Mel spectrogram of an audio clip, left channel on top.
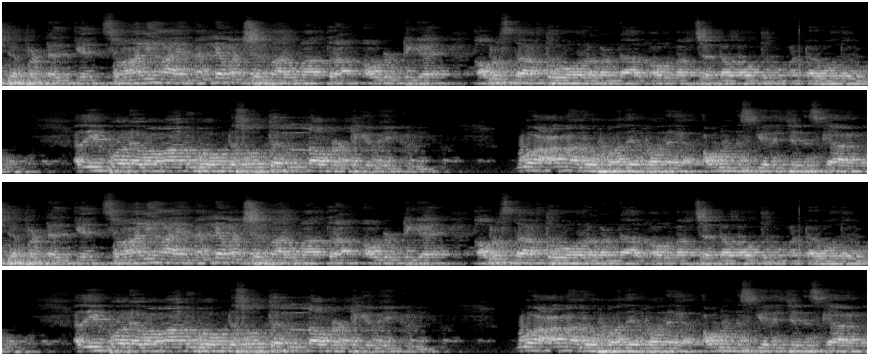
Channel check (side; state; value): both; identical; correlation 1.00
